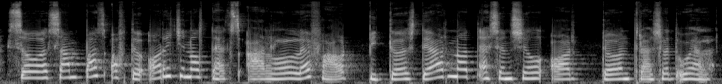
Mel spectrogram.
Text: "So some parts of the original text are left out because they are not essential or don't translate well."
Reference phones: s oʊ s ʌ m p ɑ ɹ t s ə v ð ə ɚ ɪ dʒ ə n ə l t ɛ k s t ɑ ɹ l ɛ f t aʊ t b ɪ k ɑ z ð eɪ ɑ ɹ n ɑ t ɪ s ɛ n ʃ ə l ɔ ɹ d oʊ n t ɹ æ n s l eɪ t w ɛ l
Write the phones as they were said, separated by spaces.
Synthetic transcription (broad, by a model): s oʊ s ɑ m p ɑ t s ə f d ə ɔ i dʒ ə n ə l t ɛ k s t ɑ ɹ l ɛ f aʊ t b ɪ k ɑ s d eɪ ɑ ɹ n ɑ t ɪ s ɛ n ʃ ə l ɔ ɹ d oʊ n t ɹ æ n s l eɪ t w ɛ l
